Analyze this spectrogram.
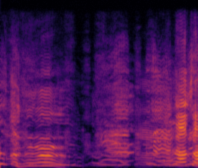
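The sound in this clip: Tearful crying voices, high and wavering, sobbing in three loud stretches with short dips between, the pitch quivering up and down as several people weep together.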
